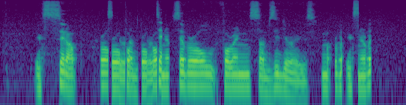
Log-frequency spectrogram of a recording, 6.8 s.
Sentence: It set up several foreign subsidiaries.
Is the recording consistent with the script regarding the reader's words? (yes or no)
no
